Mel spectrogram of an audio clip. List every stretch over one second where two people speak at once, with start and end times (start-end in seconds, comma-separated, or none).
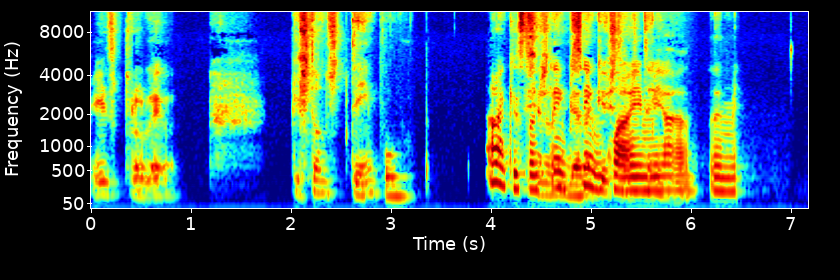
4.3-5.9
